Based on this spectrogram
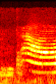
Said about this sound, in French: Félix qui est en train de miauler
